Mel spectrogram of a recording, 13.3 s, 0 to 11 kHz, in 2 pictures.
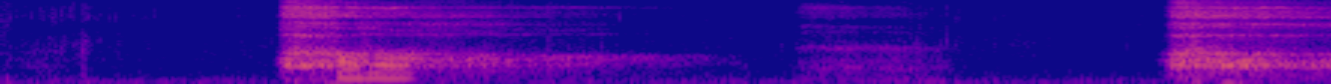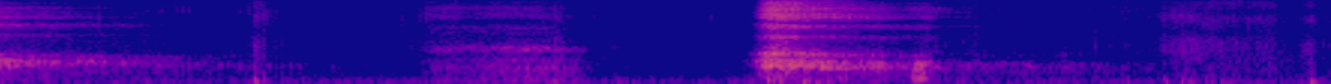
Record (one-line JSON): {"exhalation_length": "13.3 s", "exhalation_amplitude": 1021, "exhalation_signal_mean_std_ratio": 0.44, "survey_phase": "alpha (2021-03-01 to 2021-08-12)", "age": "65+", "gender": "Female", "wearing_mask": "No", "symptom_cough_any": true, "symptom_new_continuous_cough": true, "symptom_fatigue": true, "symptom_headache": true, "smoker_status": "Never smoked", "respiratory_condition_asthma": true, "respiratory_condition_other": false, "recruitment_source": "Test and Trace", "submission_delay": "2 days", "covid_test_result": "Positive", "covid_test_method": "RT-qPCR"}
